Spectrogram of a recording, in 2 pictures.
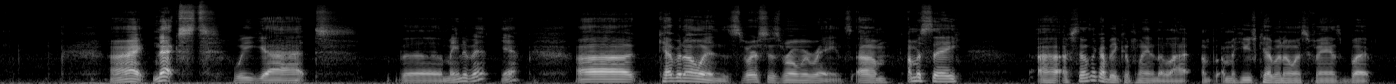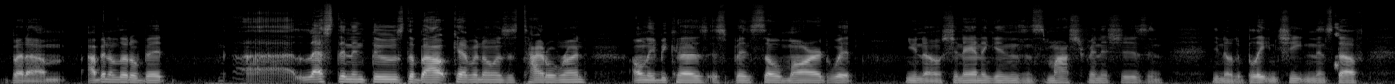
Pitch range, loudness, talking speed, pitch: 85-105 Hz, -29 LUFS, 155 wpm, 95 Hz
